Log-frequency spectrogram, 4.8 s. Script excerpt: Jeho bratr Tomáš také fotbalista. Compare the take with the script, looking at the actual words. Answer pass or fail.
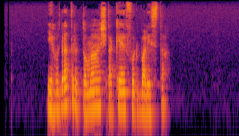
pass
